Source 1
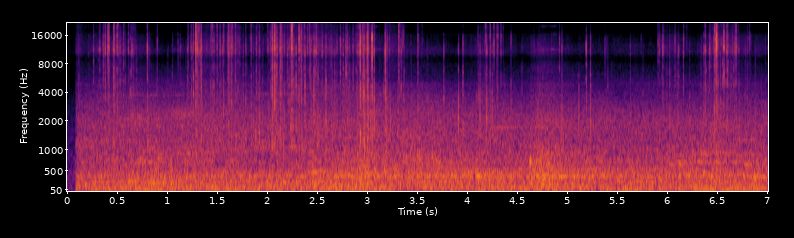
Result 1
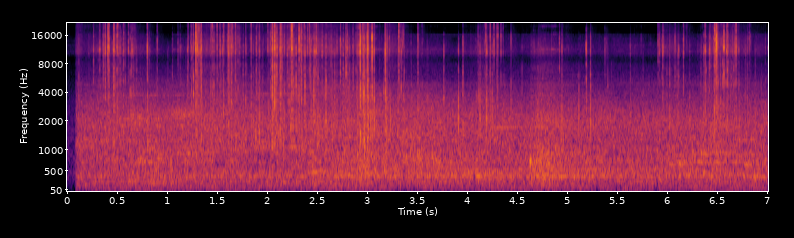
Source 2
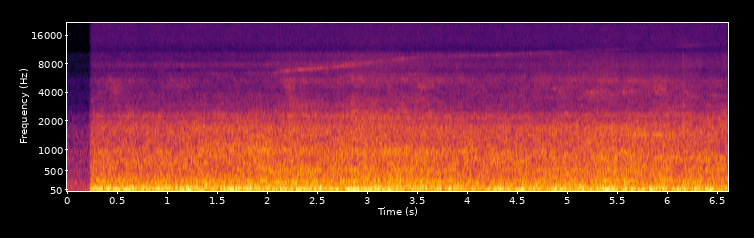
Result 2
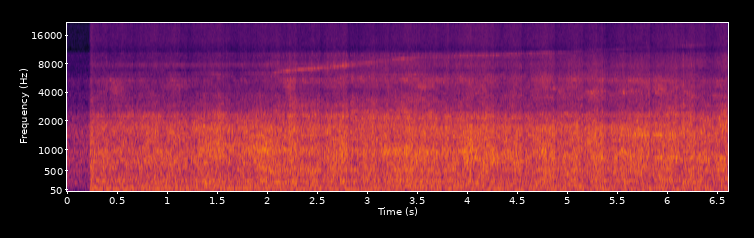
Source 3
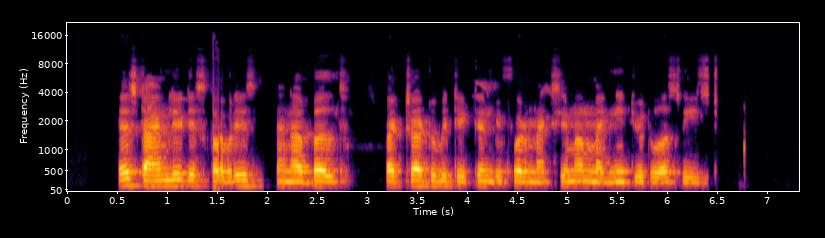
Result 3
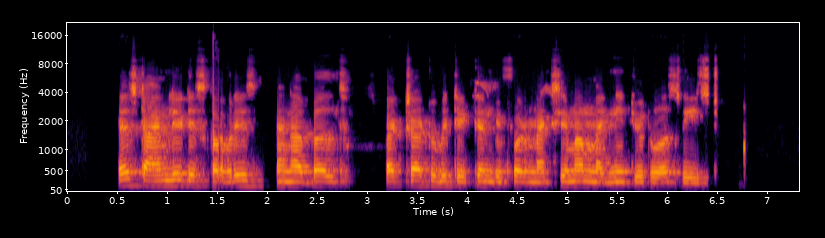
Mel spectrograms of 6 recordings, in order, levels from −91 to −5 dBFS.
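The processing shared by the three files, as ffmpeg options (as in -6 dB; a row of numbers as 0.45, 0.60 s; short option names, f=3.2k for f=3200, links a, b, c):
-af "acompressor=threshold=-19dB:ratio=10,asoftclip=type=tanh:threshold=-11dB,highpass=f=1.5k:p=1,volume=8.5dB"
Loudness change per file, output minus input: +4.0, -11.0, -7.5 LU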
